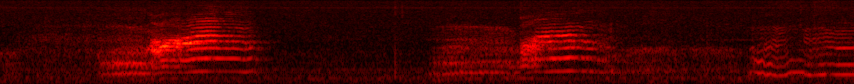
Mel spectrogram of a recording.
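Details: Fat pet cat begging for food with three loud, rich meows about a second and a half apart, the first two bright and rising-falling, the last one lower and wavering.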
